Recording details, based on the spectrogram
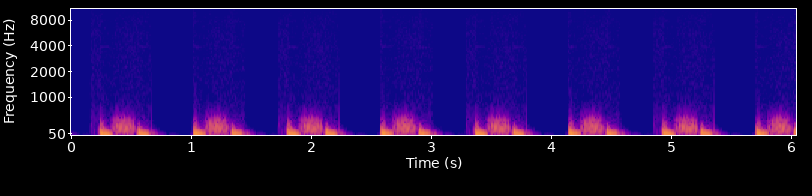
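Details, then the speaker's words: Regular heartbeat near 77 a minute with a crescendo-decrescendo murmur starting shortly after the first sound, peaking mid-systole and fading clearly before the second sound; mid-systolic ejection murmur. "listen now to a typical mid-systolic murmur note carefully the fact that the murmur diminishes clearly before the second sound"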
